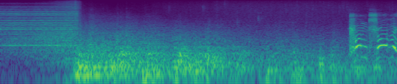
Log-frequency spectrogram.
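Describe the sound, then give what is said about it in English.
Heavy rain pours down in a dense, steady hiss with low rumbling underneath, suggesting a storm; the rain flooded a rally bivouac at Al Artawiya. A brief tonal sound comes before it, and a few warbling tones cut in near the end. “Instead, that bivouac was flooded. After the rain,”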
